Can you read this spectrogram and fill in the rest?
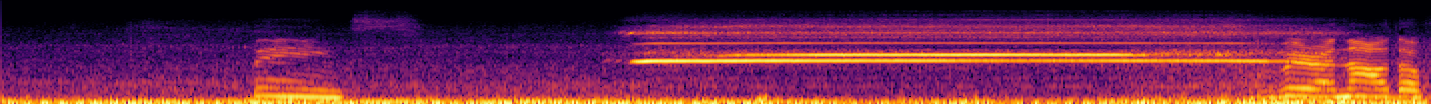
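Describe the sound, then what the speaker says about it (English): A person on a sailboat in fog whistles as a sound signal, a long steady shrill blast lasting a few seconds, plus short rising whistles before and after, over constant low engine or wind rumble. "so we're doing a whistle. We're doing whistling."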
